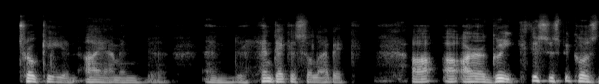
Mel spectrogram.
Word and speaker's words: hendecasyllabic: Hen is the first syllable, H-E-N. It's Greek for one. Deca, D-E-C-A, is the next unit. That means 10, 1 and 10. And then syllabic, hen decasyllabic.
